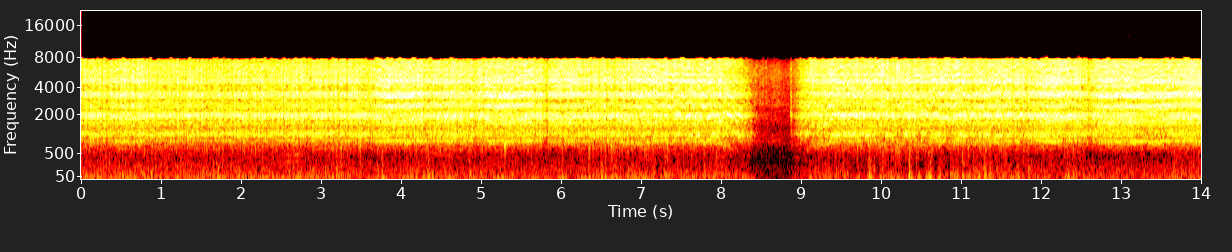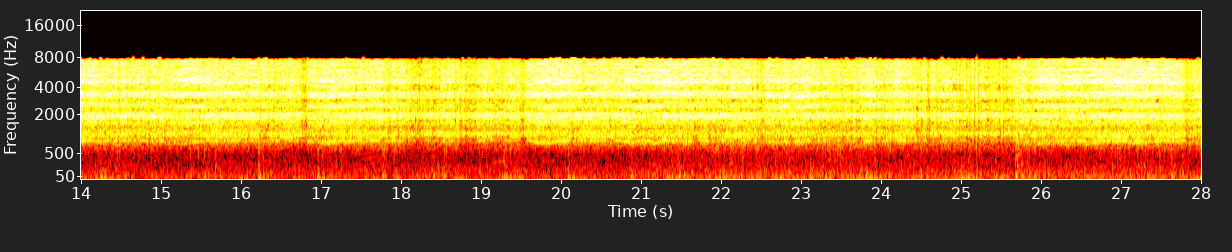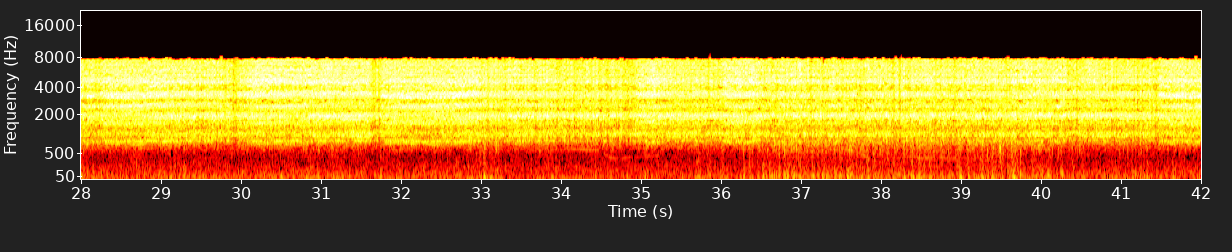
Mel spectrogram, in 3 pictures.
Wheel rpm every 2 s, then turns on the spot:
230, 230, 230, 220, 120, 220, 220, 230, 230, 230, 230, 220, 230, 220, 220, 220, 220, 230, 230, 220, 230.
none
